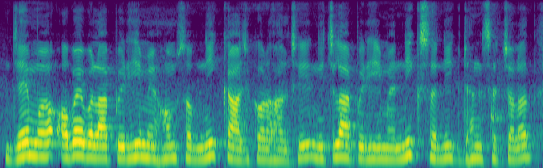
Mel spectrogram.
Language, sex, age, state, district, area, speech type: Maithili, male, 30-45, Bihar, Madhubani, rural, spontaneous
